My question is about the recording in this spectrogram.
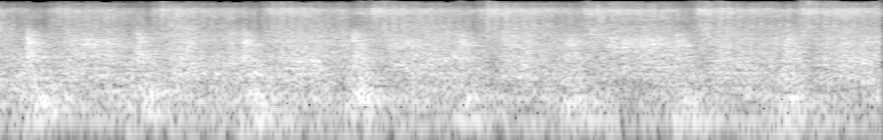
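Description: Water spraying under pressure inside a fully pneumatic SMT stencil cleaning machine: a steady, loud rush of spray with a rapid flutter.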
